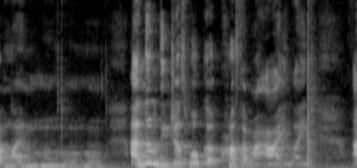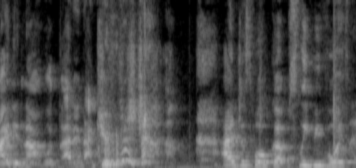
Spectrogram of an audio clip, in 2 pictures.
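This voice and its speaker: A woman's voice: fairly high pitch, bright, forceful tone, echoey room, a little hiss or hum. A woman in her twenties telling a casual storytime vlog, chatty and laughing, acting out the voices of the people in her story. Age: 20s. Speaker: vlogger.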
